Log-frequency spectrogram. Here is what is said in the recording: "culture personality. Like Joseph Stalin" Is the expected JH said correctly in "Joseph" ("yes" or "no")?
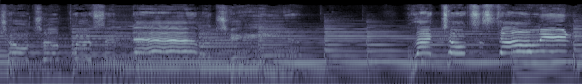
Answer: no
